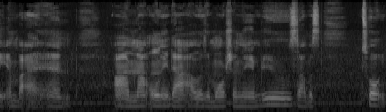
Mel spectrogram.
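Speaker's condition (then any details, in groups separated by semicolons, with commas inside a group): Cerebral palsy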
